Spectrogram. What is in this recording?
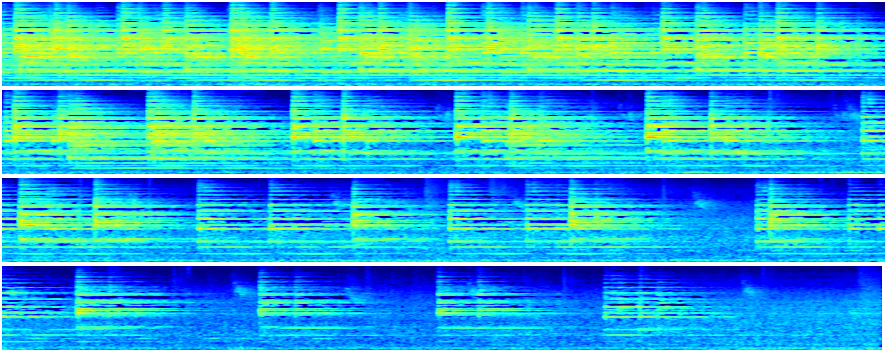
three church bells pealing / tres campanas de iglesia repicando
city, bells, spring, streetnoise, environmental-sounds-research, binaural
